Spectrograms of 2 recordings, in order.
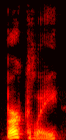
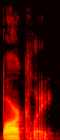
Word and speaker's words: Berkeley: in standard British English the same thing happens with the towns that Americans call Derby and Berkeley but Brits call Darby and Barkley or Derby and Barkley without the r sound again the spellings are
